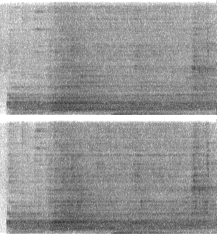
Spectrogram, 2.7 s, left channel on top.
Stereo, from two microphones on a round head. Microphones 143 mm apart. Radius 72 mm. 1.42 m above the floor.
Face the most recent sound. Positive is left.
turn(degrees=-15)  # may be behind; listen again after turning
